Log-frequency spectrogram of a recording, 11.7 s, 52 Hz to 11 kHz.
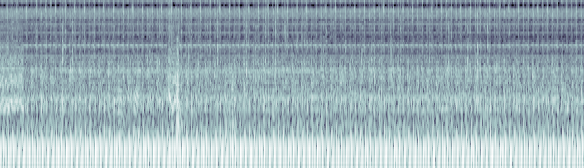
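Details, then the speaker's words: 2003/04 Polaris Barrage fuel-injected jet ski that had long sat unused in weeds, with new plugs and 2-stroke oil in the cylinders, cranked by grounding the black wire. Steady cranking chug that never fires or lets up: the starter is stuck on and won't disengage. "Should be able to take this black wire, ground it, and the engine spin over. It won't stop."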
